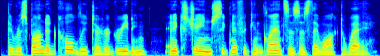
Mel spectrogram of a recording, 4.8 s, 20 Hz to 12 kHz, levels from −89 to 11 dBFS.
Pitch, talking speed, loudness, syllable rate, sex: 160 Hz, 175 wpm, -18 LUFS, 6.1 syllables/s, female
